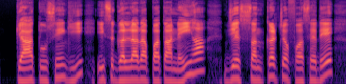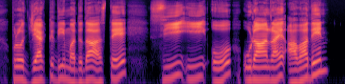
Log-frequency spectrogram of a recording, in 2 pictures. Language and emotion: Dogri, surprised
